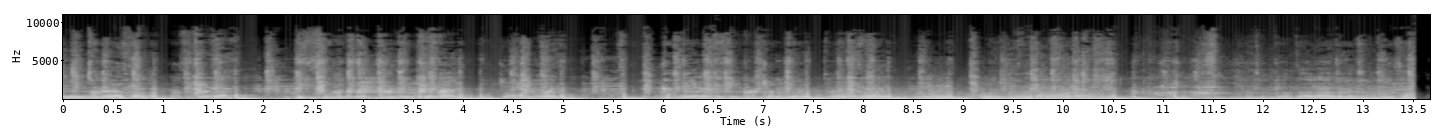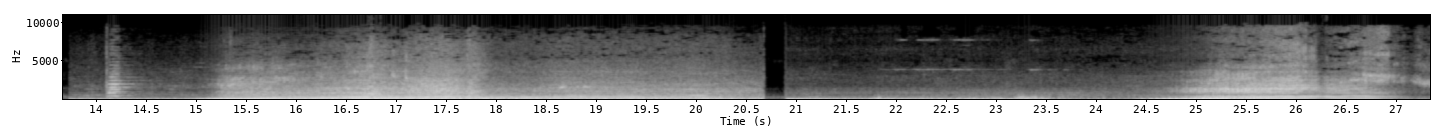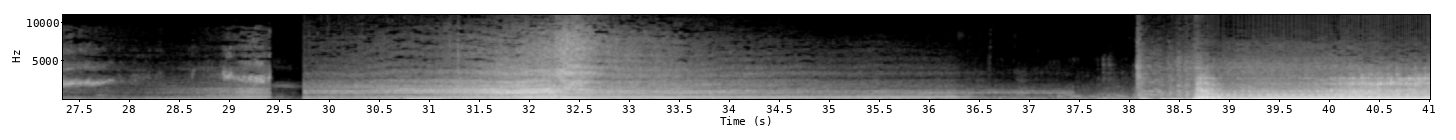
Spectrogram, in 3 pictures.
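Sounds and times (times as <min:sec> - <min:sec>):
car engine revving hard: 0:15.0 - 0:20.4, 0:24.6 - 0:26.8, 0:38.2 - 0:41.0
car passing by at speed: 0:29.8 - 0:37.3.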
